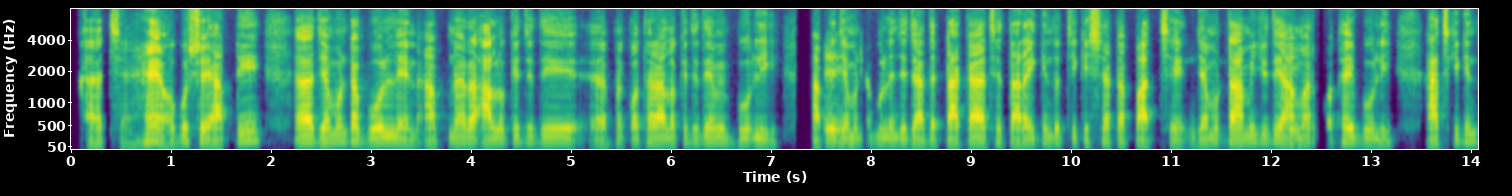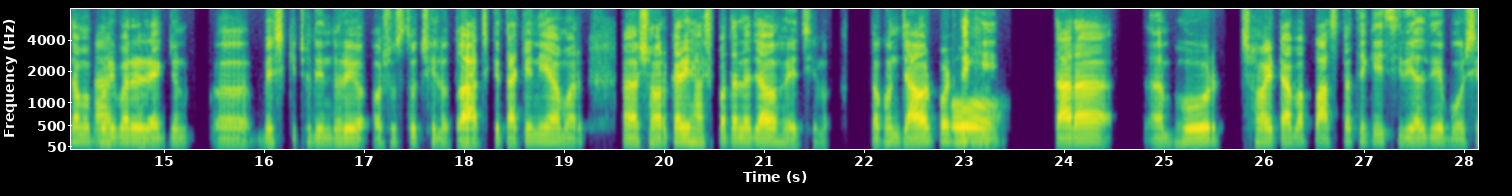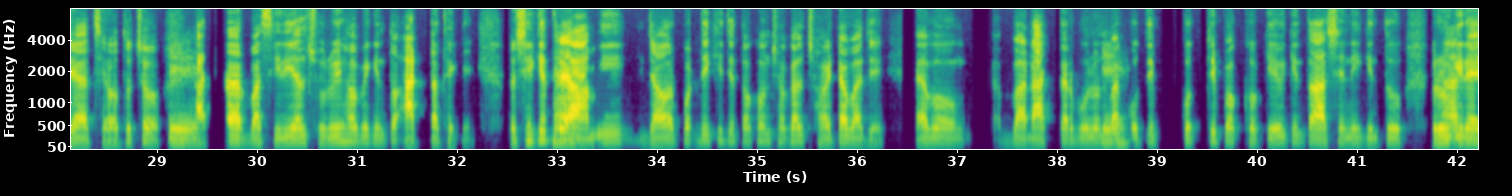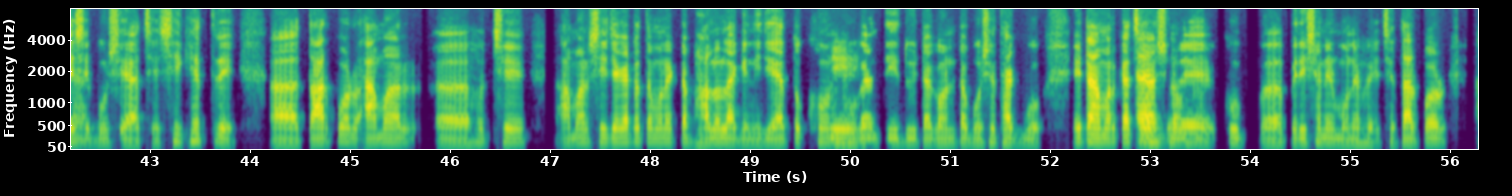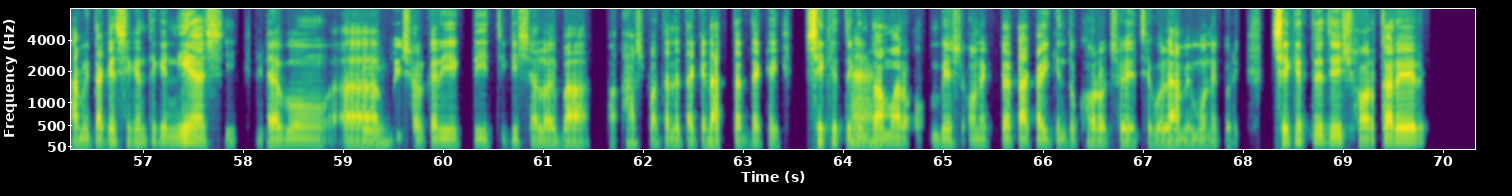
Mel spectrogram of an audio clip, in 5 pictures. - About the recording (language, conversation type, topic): Bengali, unstructured, আপনার কি মনে হয়, সমাজে সবাই কি সমান সুযোগ পায়?
- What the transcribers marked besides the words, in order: tapping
